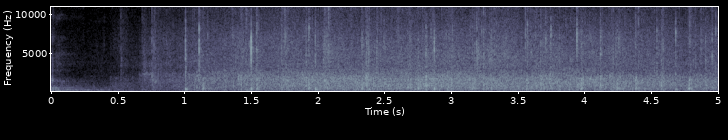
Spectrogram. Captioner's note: audience applauding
